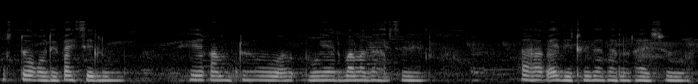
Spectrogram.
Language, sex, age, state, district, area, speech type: Assamese, female, 45-60, Assam, Barpeta, rural, spontaneous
